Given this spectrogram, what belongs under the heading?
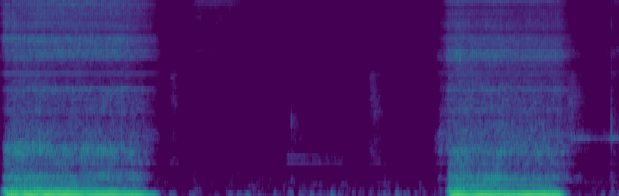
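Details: Recorded snoring sound (ASMR white noise) of a person sleeping soundly, made because the sleeper was too quiet while using an oral snoring/sleep apnea appliance; two loud, deep, rattling snores about three seconds apart.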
